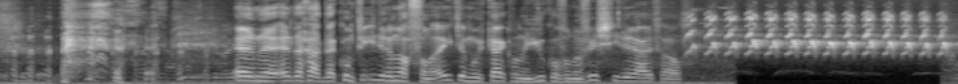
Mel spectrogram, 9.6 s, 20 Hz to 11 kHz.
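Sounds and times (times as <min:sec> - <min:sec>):
speech: 0:00.1 - 0:07.4
male green woodpecker laughing call echoing through a forest: 0:06.8 - 0:09.5.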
